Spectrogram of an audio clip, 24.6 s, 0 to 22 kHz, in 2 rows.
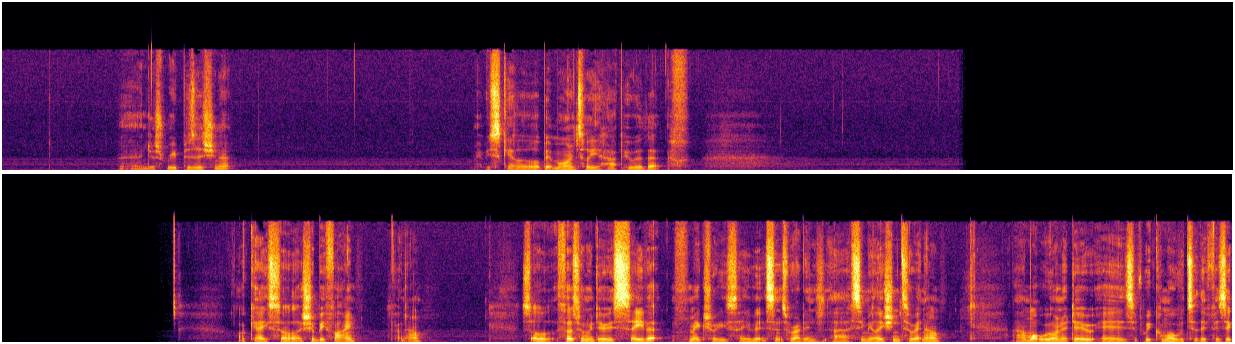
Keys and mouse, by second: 0.5-2.5 drag, 2.9 s, 7.4 s, 10.2-11.9 drag, 13.4-15.3 drag, 15.0-16.8 middle drag, 17.8 ctrl+s.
